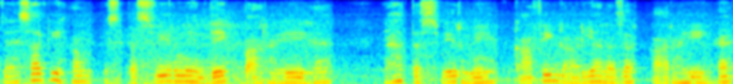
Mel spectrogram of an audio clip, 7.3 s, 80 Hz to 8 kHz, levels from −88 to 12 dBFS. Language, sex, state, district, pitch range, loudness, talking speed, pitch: Hindi, male, Chhattisgarh, Raipur, 125-150 Hz, -19 LUFS, 155 wpm, 135 Hz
